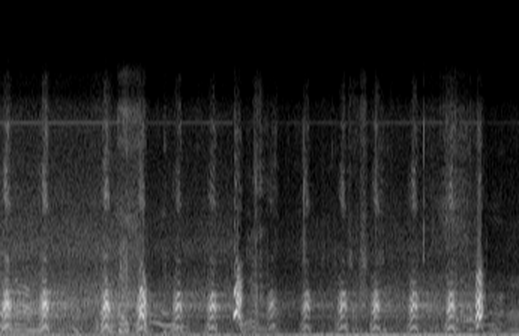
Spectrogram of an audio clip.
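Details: During a protection-training bark-at exercise, Glemmy the dog gives a string of separate, forceful barks about once a second, with faint whines and yips between them.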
